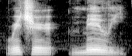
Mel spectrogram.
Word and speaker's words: Richard Mille: Richard Mille. I don't know where the Mille come from or the million, but it is just Richard Mille.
